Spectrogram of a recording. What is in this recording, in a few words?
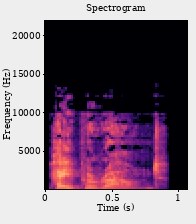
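"paper round", British English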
